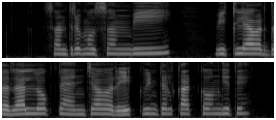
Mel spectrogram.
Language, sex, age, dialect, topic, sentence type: Marathi, female, 25-30, Varhadi, agriculture, question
